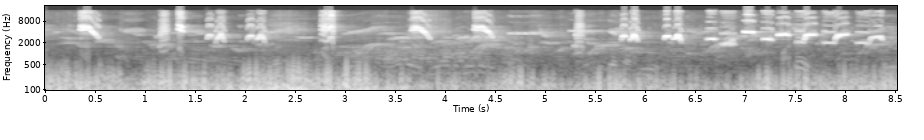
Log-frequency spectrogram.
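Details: Continuously singing Oriental magpie-robin, its song stuffed with imitated phrases, played to provoke other magpie-robins into replying: sharp downslurred whistles repeated about once a second, then quick warbled notes, over constant low background hum.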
